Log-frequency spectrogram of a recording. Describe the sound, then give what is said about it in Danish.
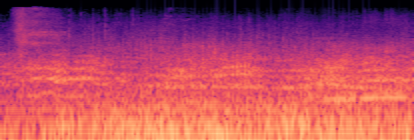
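A herd of elephants thunders past, a dense, steady low rumble of heavy pounding footfalls that holds at a loud level for a few seconds with no voices. “smid lige en bunke elefanter ind, der løber forbi os nu.”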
